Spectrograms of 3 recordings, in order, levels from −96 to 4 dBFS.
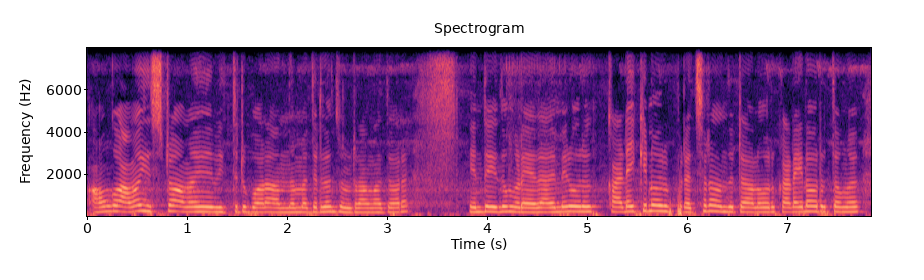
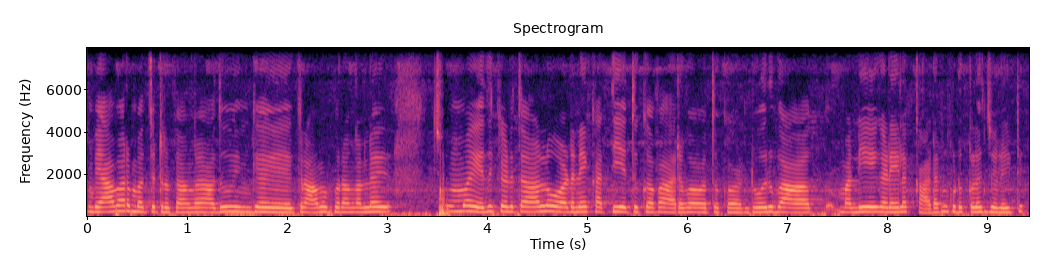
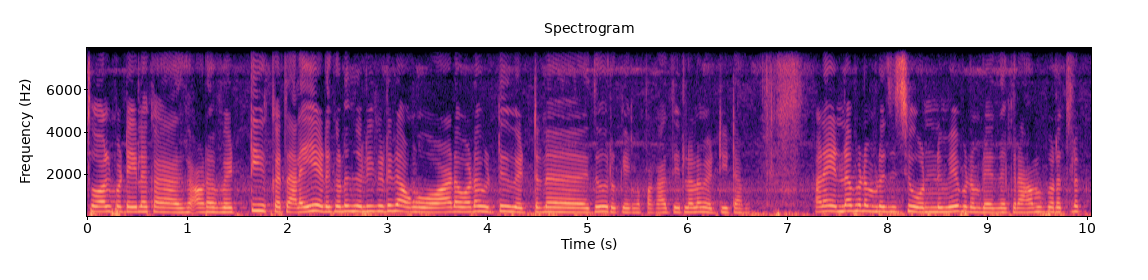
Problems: constant background noise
